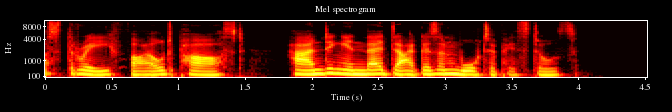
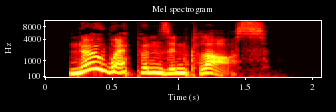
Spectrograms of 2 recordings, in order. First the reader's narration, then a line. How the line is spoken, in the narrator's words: snapped Miss Boot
